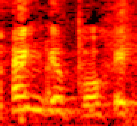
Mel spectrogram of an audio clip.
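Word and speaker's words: Vengaboys: Like Benga Boys. – Benga Boys. – That is horrible. – Apparently, it's how you say it, I've been told.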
